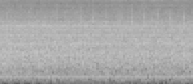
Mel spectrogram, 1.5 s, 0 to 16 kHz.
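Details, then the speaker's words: 2010 VW Jetta 2.0 turbo TSI with extended crank, heavy smoke, rich exhaust, flashing check engine light and P0301 cylinder 1 misfire: it runs rough just after start, with a hissy, uneven idle. "All right, so it smokes bad, it runs rough."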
